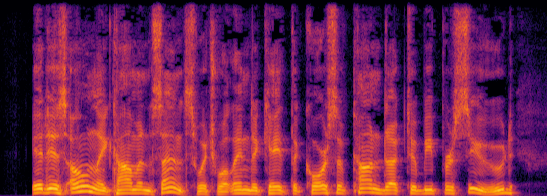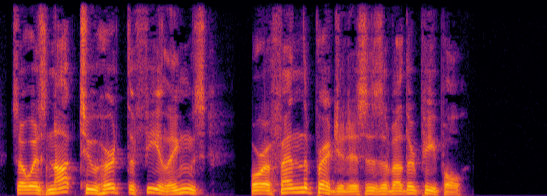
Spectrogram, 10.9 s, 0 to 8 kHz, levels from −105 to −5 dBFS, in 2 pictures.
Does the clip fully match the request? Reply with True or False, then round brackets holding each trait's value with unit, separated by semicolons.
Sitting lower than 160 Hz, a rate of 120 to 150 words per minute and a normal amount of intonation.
False (135 Hz; 160 wpm; 4.3 semitones)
